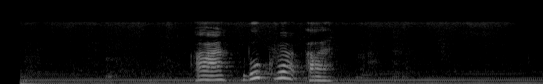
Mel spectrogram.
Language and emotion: Russian, neutral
